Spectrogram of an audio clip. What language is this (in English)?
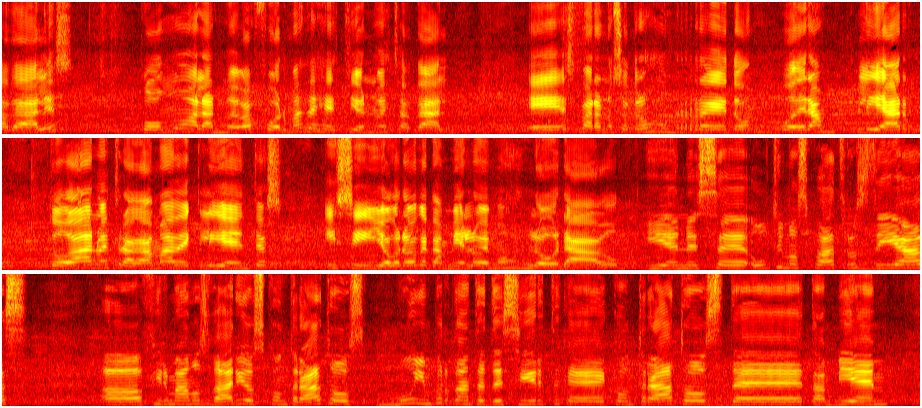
Spanish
